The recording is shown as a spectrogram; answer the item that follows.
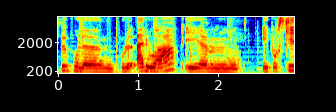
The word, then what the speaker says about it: Aloa: la contraction de aloe vera donc le mot Aloa c'est la contraction de Aloé et Vera et ça se prononce aussi comme Aloa avec un avec un H donc a l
